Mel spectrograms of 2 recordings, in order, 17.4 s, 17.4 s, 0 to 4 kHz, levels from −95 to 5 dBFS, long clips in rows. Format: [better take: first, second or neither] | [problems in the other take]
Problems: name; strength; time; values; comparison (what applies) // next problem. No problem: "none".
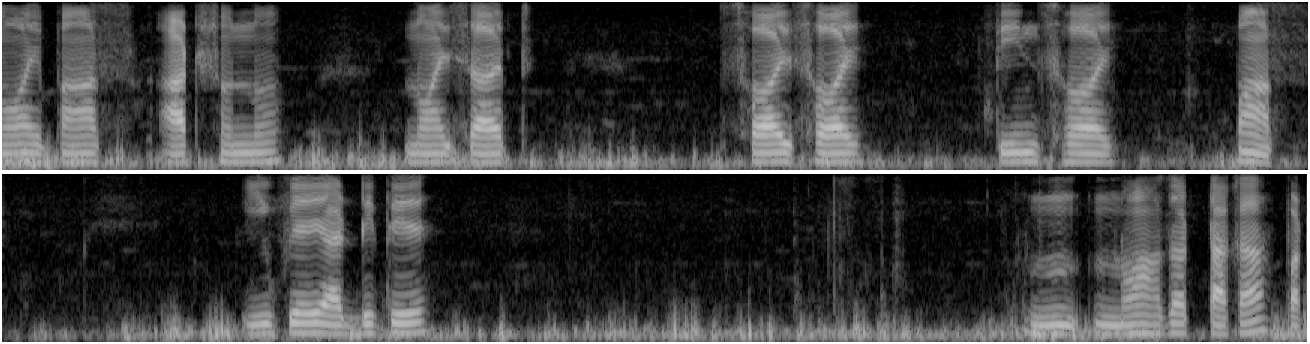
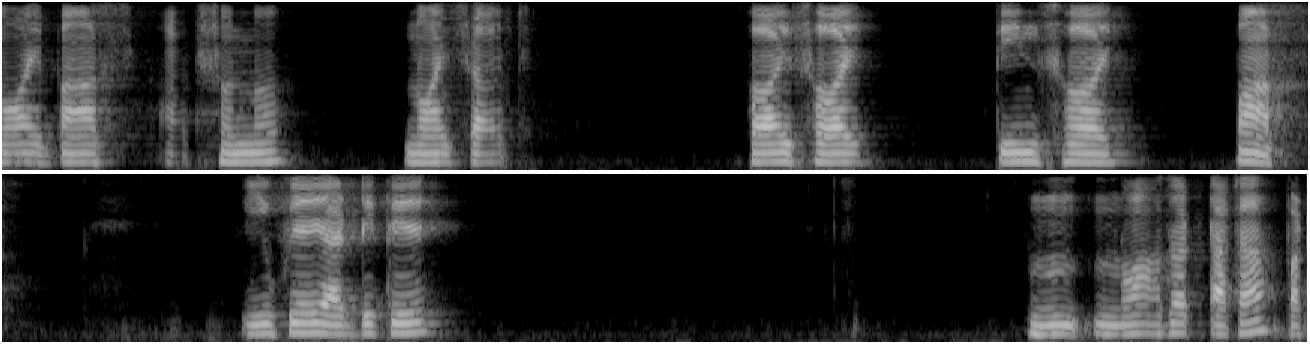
first | noise reduction (neural mask model DeepFilterNet 3)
